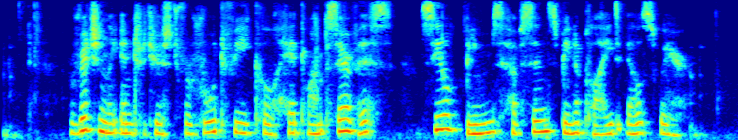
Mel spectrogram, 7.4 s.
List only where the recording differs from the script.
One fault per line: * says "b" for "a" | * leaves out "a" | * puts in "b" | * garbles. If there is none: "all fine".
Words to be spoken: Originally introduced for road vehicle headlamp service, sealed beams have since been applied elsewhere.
all fine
